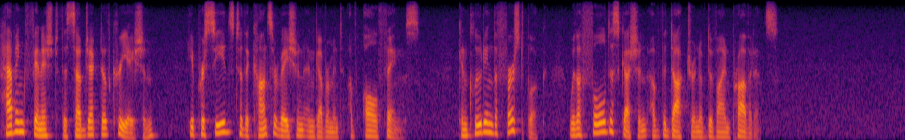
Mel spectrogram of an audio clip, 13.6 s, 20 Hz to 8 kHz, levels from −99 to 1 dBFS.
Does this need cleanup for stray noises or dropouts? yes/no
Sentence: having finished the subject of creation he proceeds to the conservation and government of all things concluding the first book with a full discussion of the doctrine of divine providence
no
